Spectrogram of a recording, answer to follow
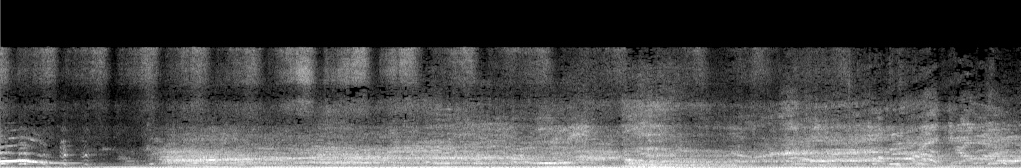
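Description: Haunted-maze soundtrack music with screaming. A short cry rises and falls at the very start, then from about a second and a half in a loud, dense mix of music and screams carries on.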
